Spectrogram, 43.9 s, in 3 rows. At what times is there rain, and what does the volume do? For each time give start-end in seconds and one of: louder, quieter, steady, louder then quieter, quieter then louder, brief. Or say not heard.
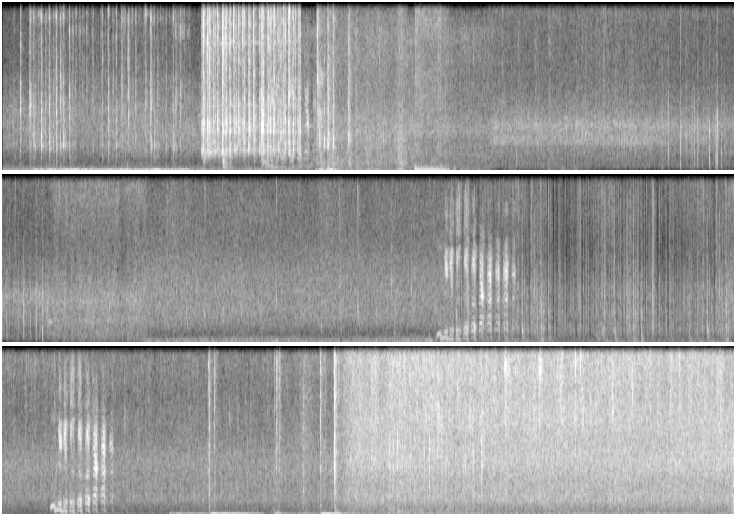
0.0-43.8 louder.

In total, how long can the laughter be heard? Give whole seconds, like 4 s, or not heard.
4 s.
